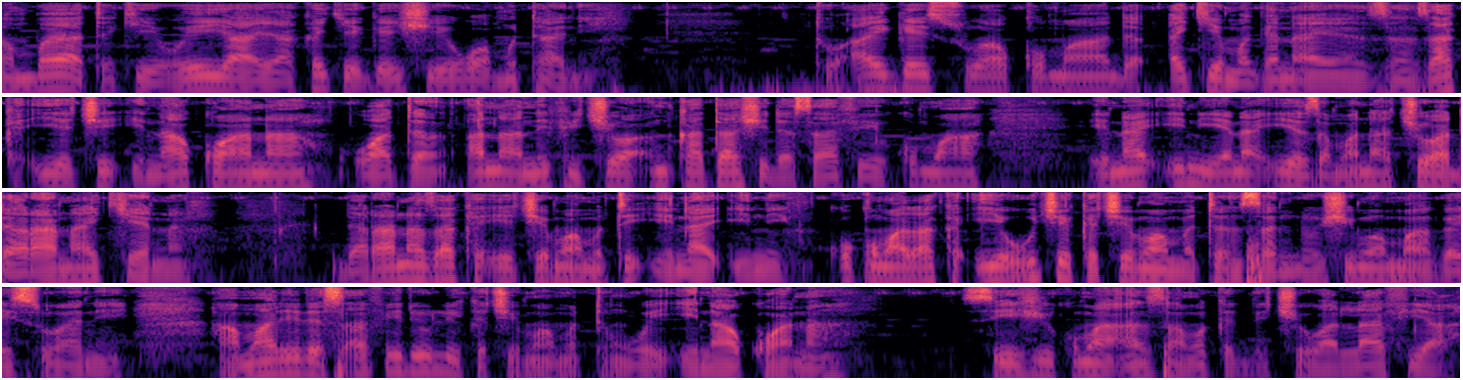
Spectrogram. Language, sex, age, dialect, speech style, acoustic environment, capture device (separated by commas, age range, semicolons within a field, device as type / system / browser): Hausa, male, 35-44, Nigeria - Nigerian Standard, excited, silence, mobile / Linux / Chrome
